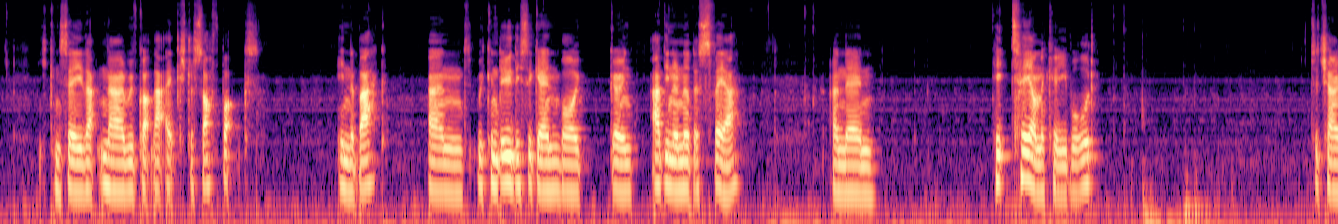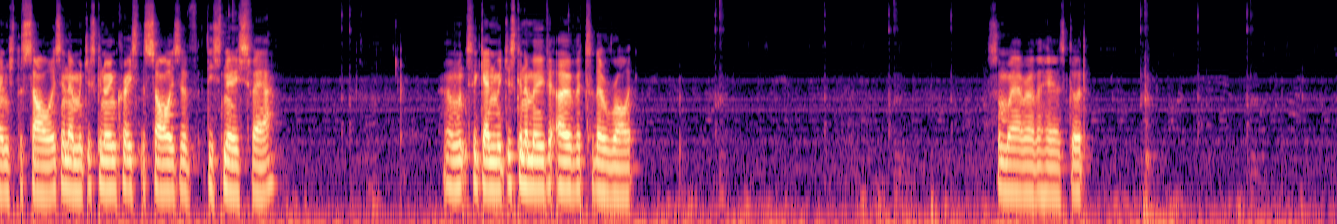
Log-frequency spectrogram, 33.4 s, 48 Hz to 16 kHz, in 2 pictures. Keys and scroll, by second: 14.8 t, 28.4 3, 28.6 3.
